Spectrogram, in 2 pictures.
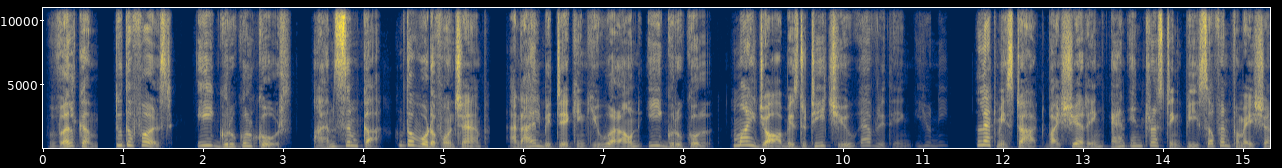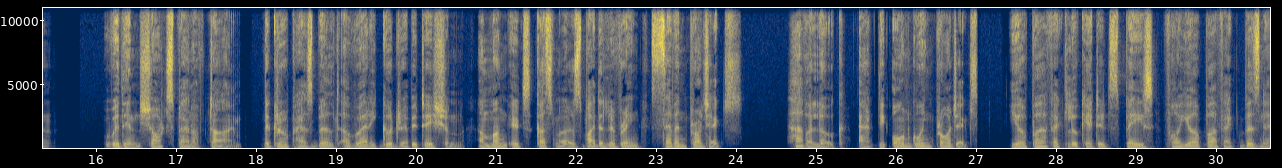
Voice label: male punjabi voice over talent english

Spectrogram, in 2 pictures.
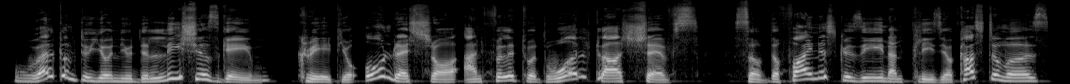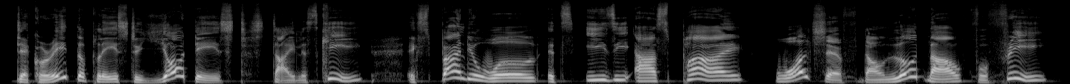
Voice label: male indian voice over talent upbeat

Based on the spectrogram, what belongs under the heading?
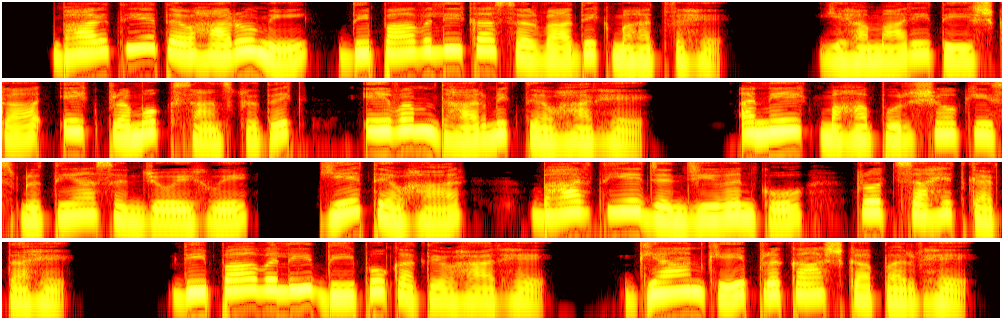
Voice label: female hindi voice over narrative

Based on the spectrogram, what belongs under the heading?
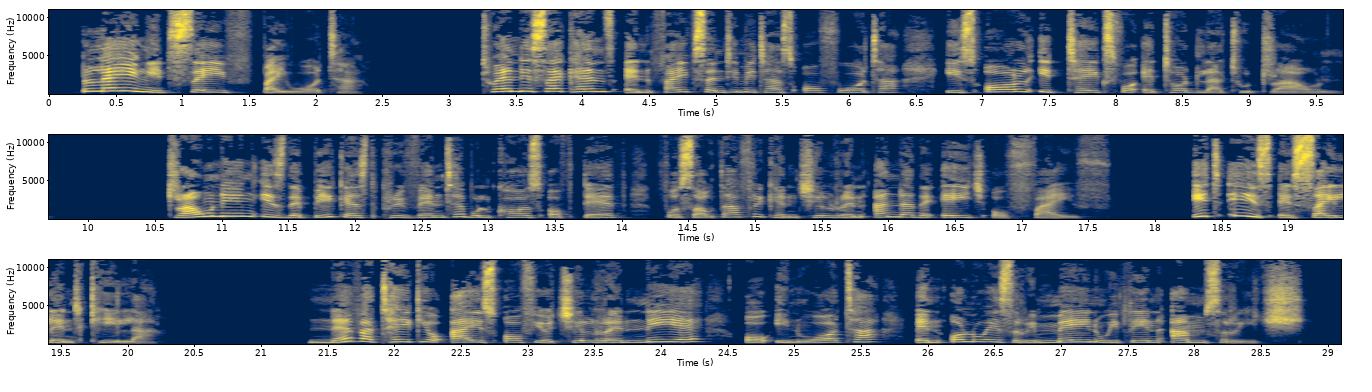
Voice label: female swazi voice over english

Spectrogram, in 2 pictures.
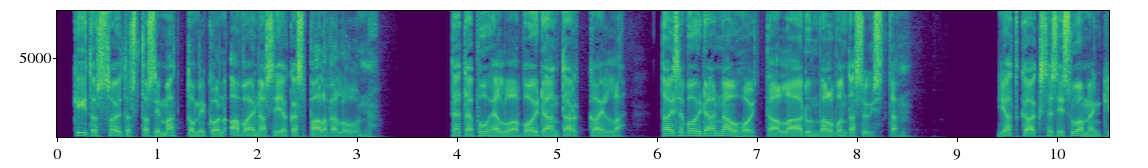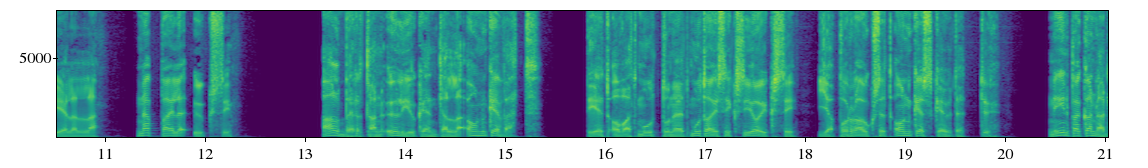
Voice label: male finnish voice over narrative

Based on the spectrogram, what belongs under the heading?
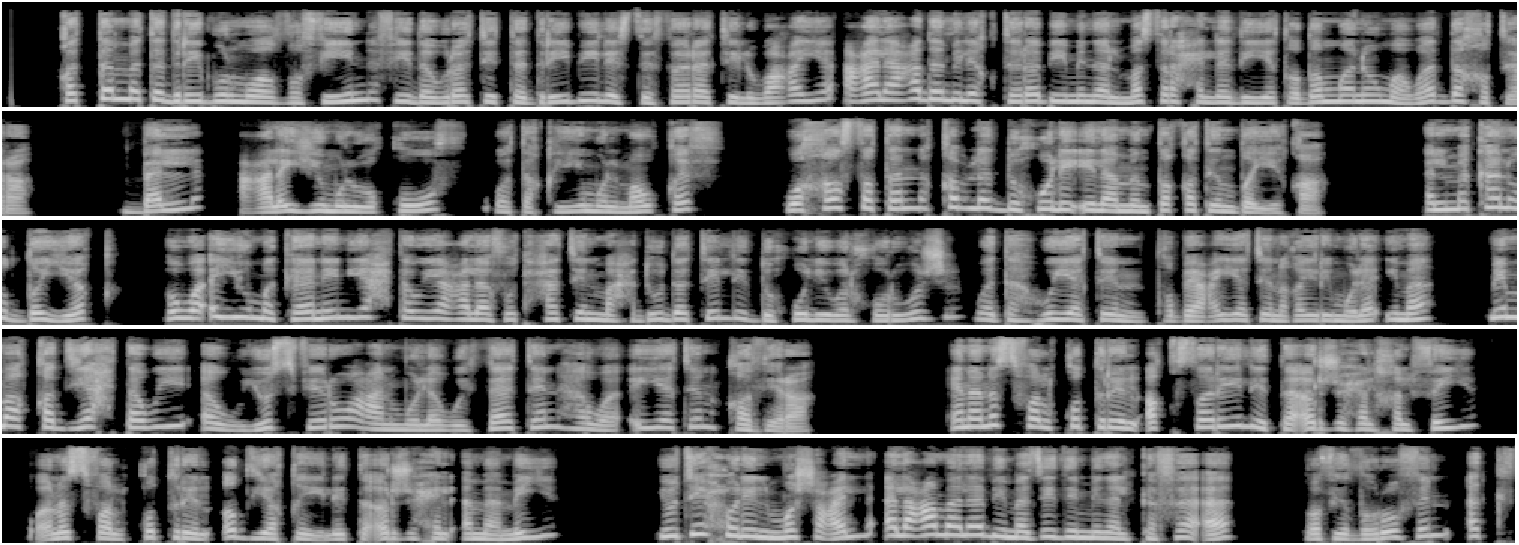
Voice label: female arabic voice over narrative

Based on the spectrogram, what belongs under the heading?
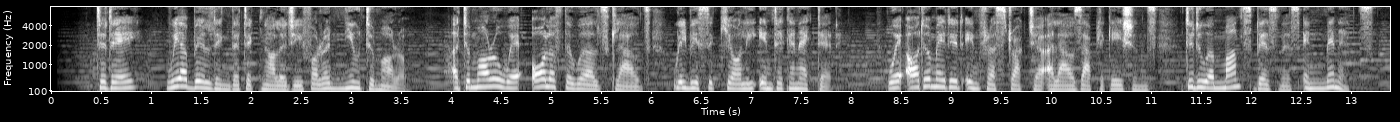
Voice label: female indian voice over talent upbeat

